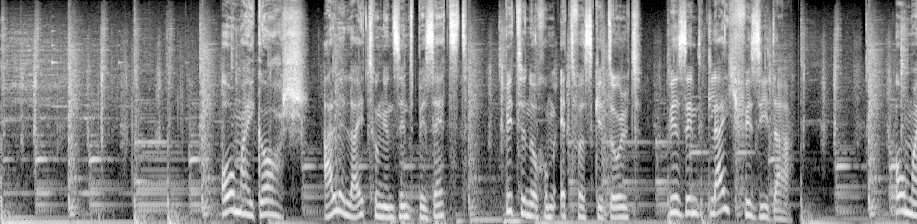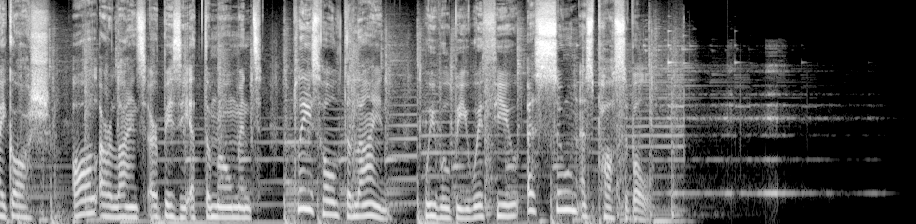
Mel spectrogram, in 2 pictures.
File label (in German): Warteschleife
